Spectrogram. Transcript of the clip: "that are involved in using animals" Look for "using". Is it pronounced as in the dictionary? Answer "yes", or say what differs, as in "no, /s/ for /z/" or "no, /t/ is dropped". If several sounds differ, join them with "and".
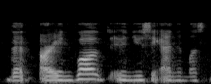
no, /s/ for /z/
